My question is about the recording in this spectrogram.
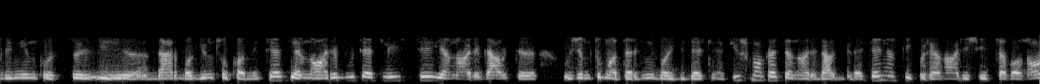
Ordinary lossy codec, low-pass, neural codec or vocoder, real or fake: Opus, 64 kbps; 3.6 kHz; vocoder, 22.05 kHz, 80 mel bands, Vocos; fake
